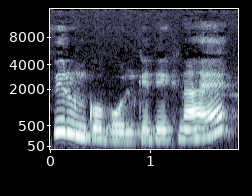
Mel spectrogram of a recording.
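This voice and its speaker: A woman's voice: medium pitch, very animated, warm tone. A woman teaching a primary school class, asking and answering simple questions and explaining words one by one. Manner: slow, deliberate, explains word by word to children. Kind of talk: slow classroom lesson for young children.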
